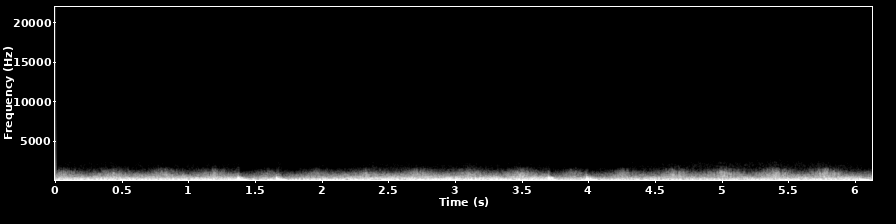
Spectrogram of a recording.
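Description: Muffled, whooshing low thumps under a steady rushing background, heartbeat sounds from inside the womb.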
